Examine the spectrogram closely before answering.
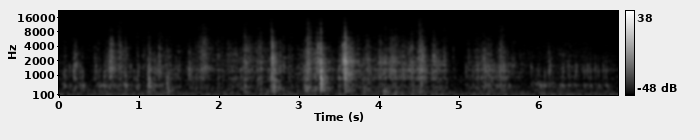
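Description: Faint rustling and crinkling of packaging being handled, with a few small clicks and taps, the clearest a little past the middle.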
